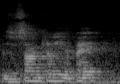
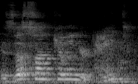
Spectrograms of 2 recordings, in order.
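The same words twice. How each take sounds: First: It is read flatly, without much energy. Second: It is said with attention-grabbing energy. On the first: The speaker calls it wrong. "how you read it" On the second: The speaker calls it right.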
